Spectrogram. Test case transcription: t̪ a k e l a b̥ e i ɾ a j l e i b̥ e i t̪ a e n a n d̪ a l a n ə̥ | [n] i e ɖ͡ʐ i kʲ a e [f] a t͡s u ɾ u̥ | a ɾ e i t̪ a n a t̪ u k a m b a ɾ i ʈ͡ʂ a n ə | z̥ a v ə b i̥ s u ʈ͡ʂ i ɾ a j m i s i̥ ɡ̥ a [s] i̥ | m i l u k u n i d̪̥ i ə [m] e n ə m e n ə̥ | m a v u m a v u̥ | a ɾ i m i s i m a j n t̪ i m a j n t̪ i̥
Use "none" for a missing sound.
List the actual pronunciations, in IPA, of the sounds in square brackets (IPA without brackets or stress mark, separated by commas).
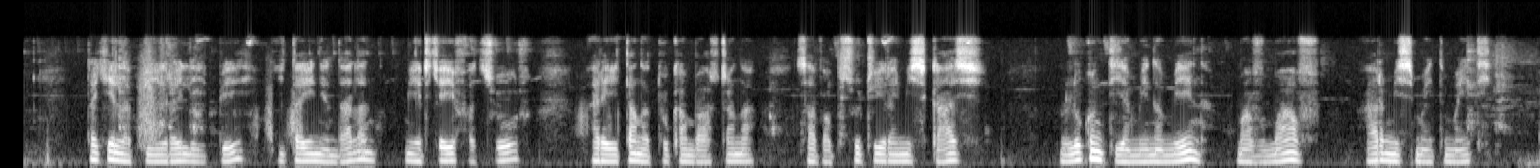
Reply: m, f, z, m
